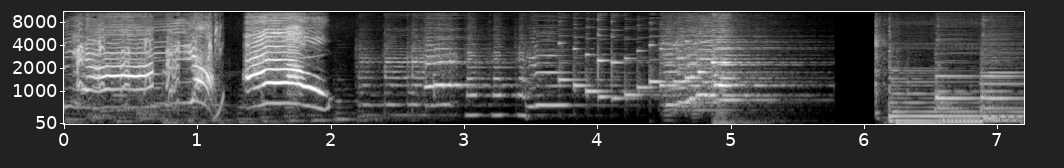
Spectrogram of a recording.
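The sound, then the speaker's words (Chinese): A girl, the story character Wendy, lets out two loud, high-pitched screams as her mother combs her hair, the second one wavering and strained, followed by a stretch of light tonal music with plucked and sustained notes. “温蒂尖叫！”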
